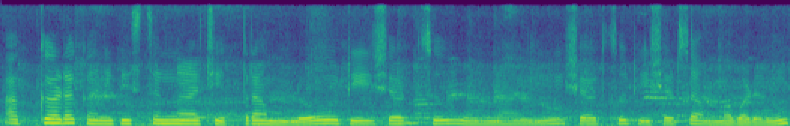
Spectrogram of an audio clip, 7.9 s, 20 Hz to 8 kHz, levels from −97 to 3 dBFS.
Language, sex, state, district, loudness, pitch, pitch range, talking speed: Telugu, female, Andhra Pradesh, Sri Satya Sai, -16 LUFS, 200 Hz, 180-220 Hz, 60 wpm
